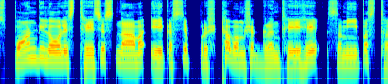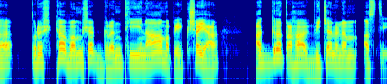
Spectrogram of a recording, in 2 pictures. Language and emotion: Sanskrit, neutral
